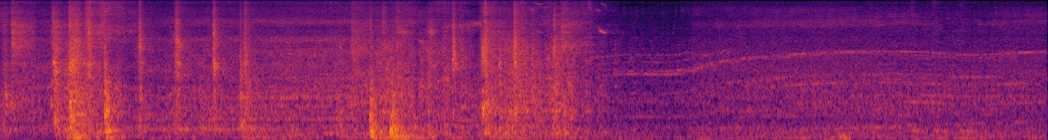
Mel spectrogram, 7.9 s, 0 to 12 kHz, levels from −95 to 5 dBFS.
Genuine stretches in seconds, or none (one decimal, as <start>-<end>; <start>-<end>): 3.9-5.2; 6.6-7.5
